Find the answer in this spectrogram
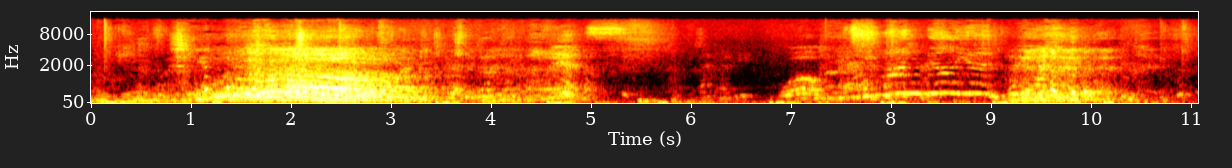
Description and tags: small group laugh 5
A group of about twenty people laughing during a presentation.Recorded from behind the audience using the Zoom H4 on-board microphones.
audience, dry, female, field-recording, funny, group, laugh, male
